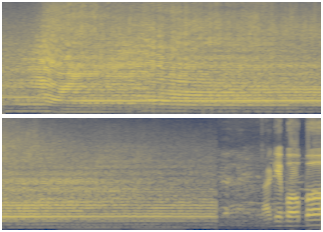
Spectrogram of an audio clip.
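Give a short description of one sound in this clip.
A motorcycle engine drones loudly at high speed.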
